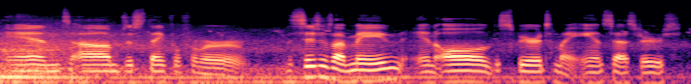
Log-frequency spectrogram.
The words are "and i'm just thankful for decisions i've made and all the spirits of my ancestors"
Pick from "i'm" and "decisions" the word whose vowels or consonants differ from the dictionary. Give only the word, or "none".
none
